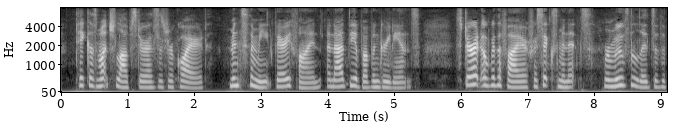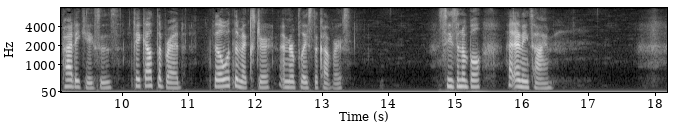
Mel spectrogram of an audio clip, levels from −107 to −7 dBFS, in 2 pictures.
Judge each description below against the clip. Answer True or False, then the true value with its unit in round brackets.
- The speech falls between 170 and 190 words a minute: False (160 wpm)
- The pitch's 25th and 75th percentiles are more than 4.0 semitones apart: False (3.5 semitones)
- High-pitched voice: True (215 Hz)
